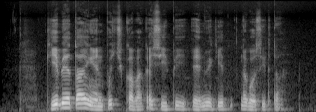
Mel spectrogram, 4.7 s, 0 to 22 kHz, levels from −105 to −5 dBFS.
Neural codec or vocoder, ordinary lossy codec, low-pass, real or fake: none; none; none; real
